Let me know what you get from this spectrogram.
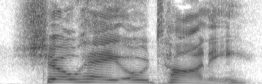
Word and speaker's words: Shohei Ohtani: Shohei Ohtani is how you say it, but yes.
